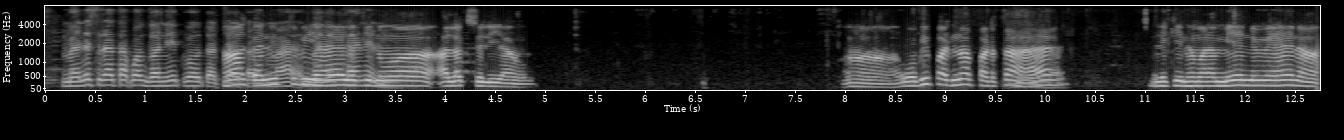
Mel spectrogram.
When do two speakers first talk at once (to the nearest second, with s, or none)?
2 s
